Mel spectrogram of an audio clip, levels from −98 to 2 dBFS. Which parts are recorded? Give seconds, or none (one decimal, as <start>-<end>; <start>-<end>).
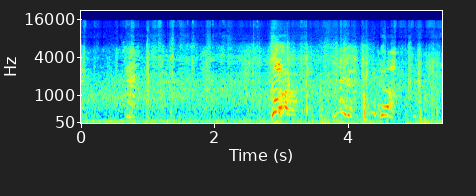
0.0-2.2; 4.4-5.4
